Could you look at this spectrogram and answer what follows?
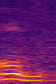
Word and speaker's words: Aum: of Threes those are called pries the word is spelled AUM om it has three Matas doesn't it so right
